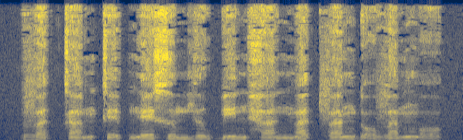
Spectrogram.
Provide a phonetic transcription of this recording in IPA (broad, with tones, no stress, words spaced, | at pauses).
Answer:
va˨˩t̚ka˨˩˦m kɛ˨˩p̚ ŋɛ˧xə˧m jə˧˥wɓe˧˥n ha˨˩nma˦˥t̚fa˧˥ŋ ɗɔ˨˩va˧˥mŋɔ˧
